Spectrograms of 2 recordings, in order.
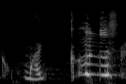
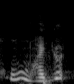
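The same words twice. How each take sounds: First: Whispered much higher, breath only; awed whispered oh my goodness; stunned whisper. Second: Said in the usual way. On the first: Retold or imitated. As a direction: gasp the words out in a hush. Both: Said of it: "and I'm like".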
